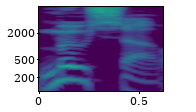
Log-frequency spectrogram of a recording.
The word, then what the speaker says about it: Musso: Is it Musso or Musso or Musso? Musso. Okay. Yeah. People have been pronouncing it all kinds of different ways my whole life.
